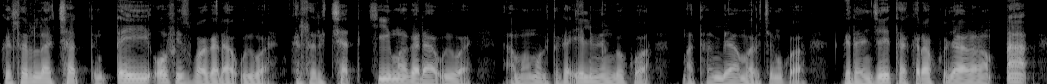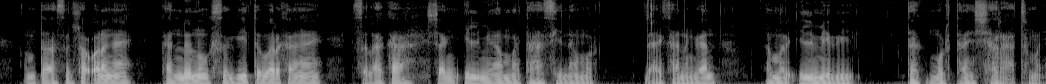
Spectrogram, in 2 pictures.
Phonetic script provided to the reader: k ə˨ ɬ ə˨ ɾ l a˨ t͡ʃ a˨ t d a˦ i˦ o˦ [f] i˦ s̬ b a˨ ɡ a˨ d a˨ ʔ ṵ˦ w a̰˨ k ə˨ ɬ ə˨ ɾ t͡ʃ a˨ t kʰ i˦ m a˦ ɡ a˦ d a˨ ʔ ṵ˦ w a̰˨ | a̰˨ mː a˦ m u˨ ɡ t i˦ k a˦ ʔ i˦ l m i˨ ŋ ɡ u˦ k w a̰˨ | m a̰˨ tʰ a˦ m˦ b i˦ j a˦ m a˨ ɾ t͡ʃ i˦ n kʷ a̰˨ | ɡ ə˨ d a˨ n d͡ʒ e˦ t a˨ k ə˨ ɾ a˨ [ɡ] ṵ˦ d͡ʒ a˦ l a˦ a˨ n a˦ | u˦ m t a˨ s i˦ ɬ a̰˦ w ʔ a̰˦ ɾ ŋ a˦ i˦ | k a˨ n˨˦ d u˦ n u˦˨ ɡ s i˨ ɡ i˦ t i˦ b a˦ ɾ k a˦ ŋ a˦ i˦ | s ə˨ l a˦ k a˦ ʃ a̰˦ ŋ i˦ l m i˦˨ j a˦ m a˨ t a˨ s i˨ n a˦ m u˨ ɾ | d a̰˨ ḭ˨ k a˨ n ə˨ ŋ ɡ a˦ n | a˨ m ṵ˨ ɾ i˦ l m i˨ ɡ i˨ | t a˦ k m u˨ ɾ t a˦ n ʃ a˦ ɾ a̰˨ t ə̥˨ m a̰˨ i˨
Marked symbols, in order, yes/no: yes, no

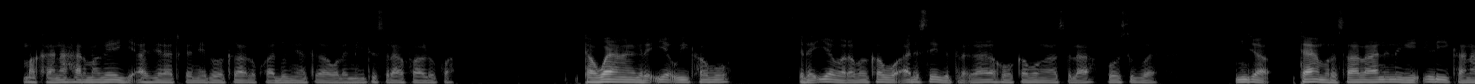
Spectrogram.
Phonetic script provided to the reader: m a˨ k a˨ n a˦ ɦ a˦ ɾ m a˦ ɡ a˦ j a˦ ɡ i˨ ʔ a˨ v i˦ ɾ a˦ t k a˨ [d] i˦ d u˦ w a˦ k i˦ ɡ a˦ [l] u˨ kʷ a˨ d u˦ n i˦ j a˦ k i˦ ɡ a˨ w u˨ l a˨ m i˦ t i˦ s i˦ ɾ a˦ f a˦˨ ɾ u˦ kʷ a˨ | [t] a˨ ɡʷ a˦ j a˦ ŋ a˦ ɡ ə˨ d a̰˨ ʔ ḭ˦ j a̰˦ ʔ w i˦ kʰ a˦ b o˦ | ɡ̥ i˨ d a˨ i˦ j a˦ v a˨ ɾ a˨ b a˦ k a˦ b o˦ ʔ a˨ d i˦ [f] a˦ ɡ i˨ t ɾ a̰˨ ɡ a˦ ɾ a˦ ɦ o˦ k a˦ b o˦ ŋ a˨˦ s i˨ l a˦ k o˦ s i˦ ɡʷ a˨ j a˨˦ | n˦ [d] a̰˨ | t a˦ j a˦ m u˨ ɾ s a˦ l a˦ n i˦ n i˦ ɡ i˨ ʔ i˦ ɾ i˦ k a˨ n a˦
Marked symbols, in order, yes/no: no, yes, yes, no, no

